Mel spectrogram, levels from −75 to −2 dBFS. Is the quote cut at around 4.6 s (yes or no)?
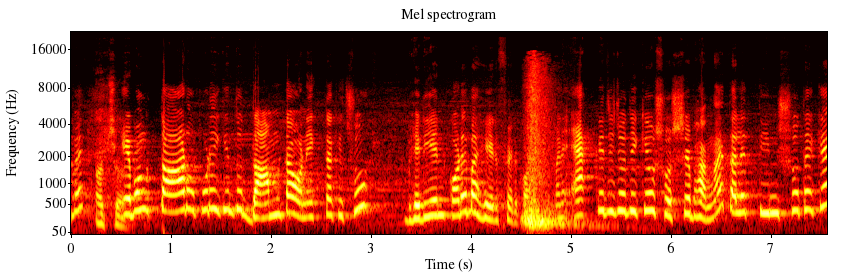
yes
